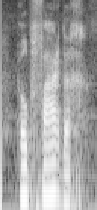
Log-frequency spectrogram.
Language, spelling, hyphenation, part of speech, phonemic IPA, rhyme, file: Dutch, hulpvaardig, hulp‧vaar‧dig, adjective, /ˌɦʏlpˈfaːr.dəx/, -aːrdəx, Nl-hulpvaardig.ogg
- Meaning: helpful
